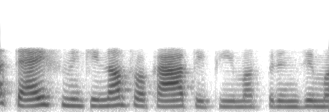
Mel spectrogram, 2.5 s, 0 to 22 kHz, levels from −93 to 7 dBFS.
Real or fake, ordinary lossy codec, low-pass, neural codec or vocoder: fake; Opus, 32 kbps; 3.6 kHz; codec, 16 kHz, 0.2 kbps, FocalCodec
